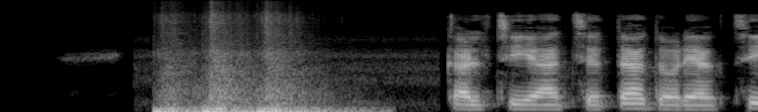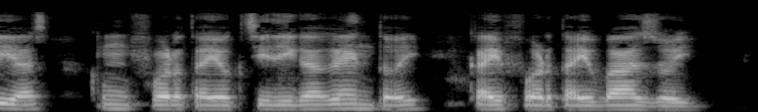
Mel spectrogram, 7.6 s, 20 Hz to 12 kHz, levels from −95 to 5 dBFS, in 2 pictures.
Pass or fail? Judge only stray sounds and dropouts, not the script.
fail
